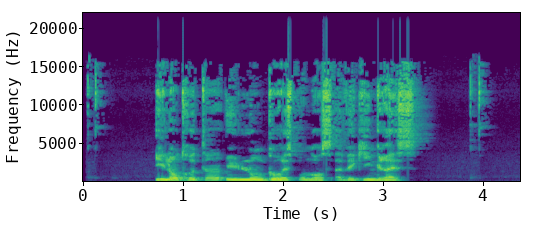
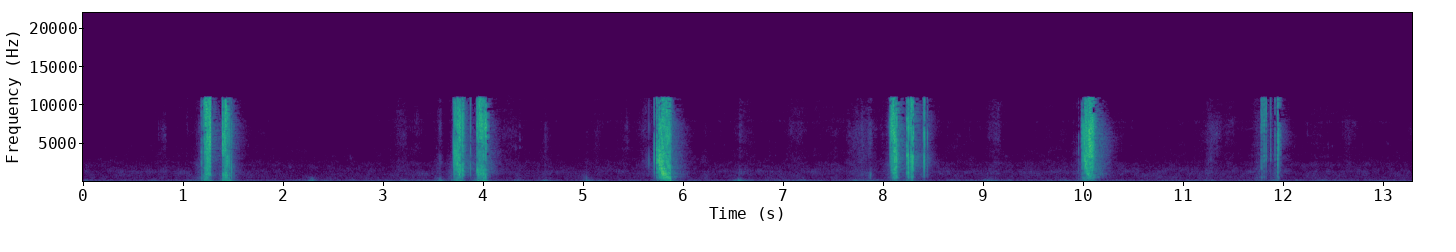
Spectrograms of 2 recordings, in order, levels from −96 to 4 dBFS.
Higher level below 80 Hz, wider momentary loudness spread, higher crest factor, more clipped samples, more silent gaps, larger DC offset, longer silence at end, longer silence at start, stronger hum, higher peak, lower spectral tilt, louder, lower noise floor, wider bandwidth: first, -46 dBFS vs -60 dBFS; second, 15 LU vs 18 LU; second, 16 dB vs 34 dB; neither; neither; neither; second, 0.35 s vs 1.3 s; second, 0.05 s vs 1.2 s; neither; first, 0 dBFS vs -4 dBFS; first, -3.5 dB/octave vs 1 dB/octave; first, -13 LUFS vs -28 LUFS; second, -67 dBFS vs -78 dBFS; first, 17 kHz vs 11.5 kHz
